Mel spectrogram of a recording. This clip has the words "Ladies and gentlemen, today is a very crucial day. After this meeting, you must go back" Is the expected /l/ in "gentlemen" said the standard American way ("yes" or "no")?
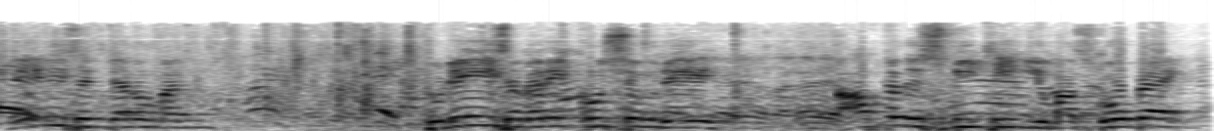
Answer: yes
